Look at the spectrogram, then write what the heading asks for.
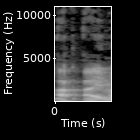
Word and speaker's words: Ham: la seva vibració s'escriu H-A-M, la H es pronuncia com una J espanyola, HAM, repeteixes mentalment 3 vegades, HAM, HAM, HAM.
